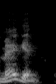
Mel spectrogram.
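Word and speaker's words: M3GAN: Finally, we went to the movies the other night, and we went and watched Megan. – Yes. – So that is, for those who are wondering, the movie is, the name is spelled M3GEN.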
